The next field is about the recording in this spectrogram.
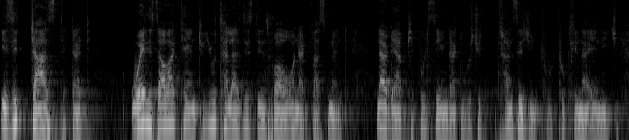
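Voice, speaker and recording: Here a man speaks at a moderate pace with fairly even intonation. His tone is dark and mellow, and somewhat breathy. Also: medium pitch for a man. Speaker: civil society delegate. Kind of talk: question from the floor at a policy meeting. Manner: halting, many fillers and repeats.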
